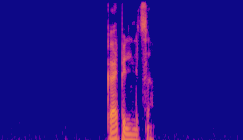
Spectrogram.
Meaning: drip, dropper, dropping bottle
- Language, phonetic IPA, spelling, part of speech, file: Russian, [ˈkapʲɪlʲnʲɪt͡sə], капельница, noun, Ru-Kapelnica.ogg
